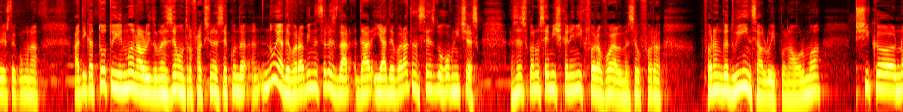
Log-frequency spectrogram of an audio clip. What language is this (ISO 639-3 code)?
ron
